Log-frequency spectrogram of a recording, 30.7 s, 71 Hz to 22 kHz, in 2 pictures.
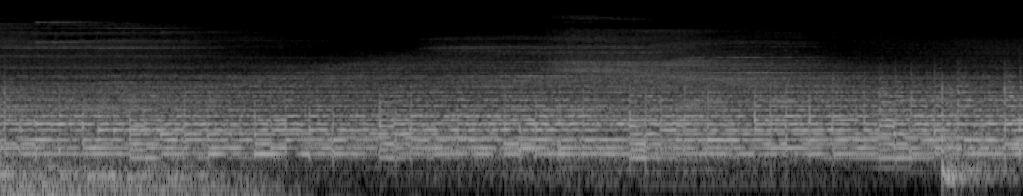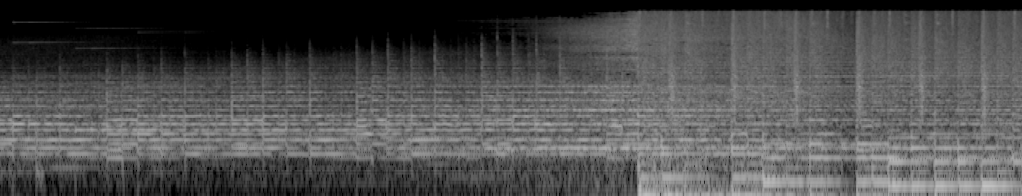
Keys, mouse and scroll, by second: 1.1 Tab, 1.5-2.9 middle drag, 2.9 drag, 3.8 click, 5.3 click, 5.7-6.4 middle drag, 6.4 scroll up 2, 7.1 KP_1, 8.2-8.8 scroll up 1, 8.8 scroll down 1, 9.1-11.8 middle drag, 11.8 Tab, 13.3 ctrl+r, 18.7 scroll down 1, 19.3 ctrl+KP_1, 20.1-21.3 scroll up 1, 21.3 ctrl+r, 25.3 Tab, 25.7 scroll down 3, 25.9-27.3 middle drag, 27.3 scroll up 1, 27.5 scroll down 3, 27.7-28.8 middle drag, 28.8 KP_1, 29.6-30.6 scroll up 3.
